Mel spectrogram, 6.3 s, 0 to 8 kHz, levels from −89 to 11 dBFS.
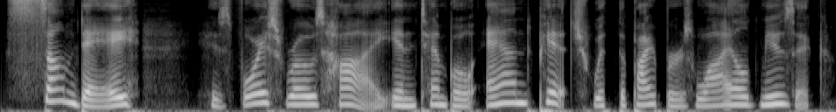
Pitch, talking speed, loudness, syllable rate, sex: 210 Hz, 135 wpm, -19 LUFS, 3.5 syllables/s, female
